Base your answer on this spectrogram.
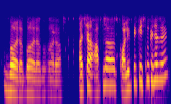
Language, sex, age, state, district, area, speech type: Marathi, male, 45-60, Maharashtra, Nagpur, urban, conversation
